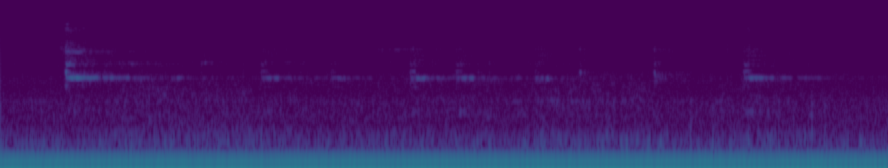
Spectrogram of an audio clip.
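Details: First-level stairwell light in an apartment building, recorded with a GoPro: constant low mains buzz with a short ping roughly once a second as it flickers; buzzing flickering fixture, cause unclear.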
